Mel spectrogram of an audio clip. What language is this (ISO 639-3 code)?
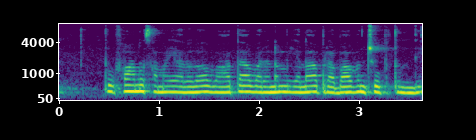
tel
